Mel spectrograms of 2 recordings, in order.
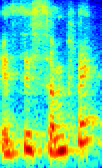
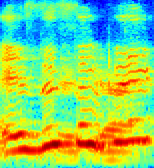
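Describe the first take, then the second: First: It is said as a genuine, open question. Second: It is said in a playful, parodying tone. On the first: They truly wanted the others' opinion. "at the time, you know, is this something was a genuine" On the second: It is a running joke now. "now we might say it in a little bit of a parody"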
